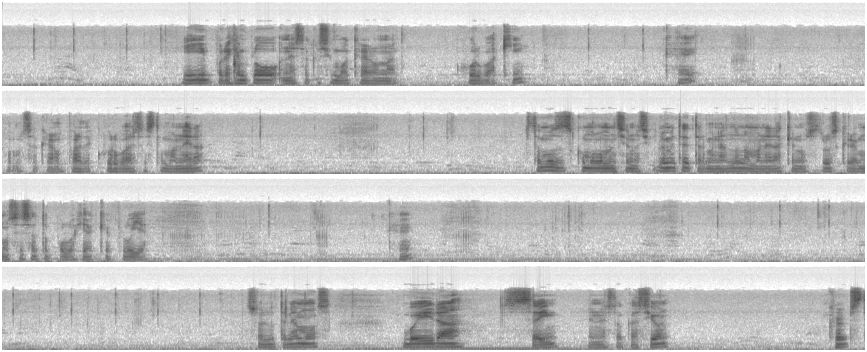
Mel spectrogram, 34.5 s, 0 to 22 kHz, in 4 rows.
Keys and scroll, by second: 22.8 ctrl+z.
